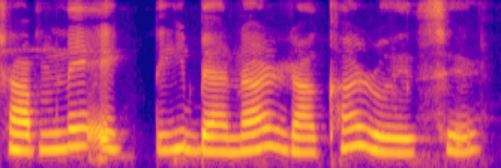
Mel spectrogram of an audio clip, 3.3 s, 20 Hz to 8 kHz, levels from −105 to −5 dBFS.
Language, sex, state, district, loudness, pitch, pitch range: Bengali, female, West Bengal, Cooch Behar, -19 LUFS, 240 Hz, 220-265 Hz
